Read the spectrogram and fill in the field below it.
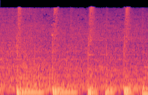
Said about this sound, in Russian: Теплоход, попыхивая, отчаливает и двигается в сторону Хабаровского моста, почти четырехкилометрового пути через Великую Дальневосточную реку.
